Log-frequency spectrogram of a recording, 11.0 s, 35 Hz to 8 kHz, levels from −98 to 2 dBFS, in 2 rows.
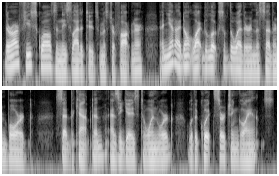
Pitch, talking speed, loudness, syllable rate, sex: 95 Hz, 195 wpm, -18 LUFS, 5.1 syllables/s, male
